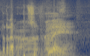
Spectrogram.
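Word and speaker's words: Rapsusklei: ¿Cómo se pronuncia? – Creo que es así, ¿no? – Rapsuclay. – Rapsuclay. – En español. – Claro.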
